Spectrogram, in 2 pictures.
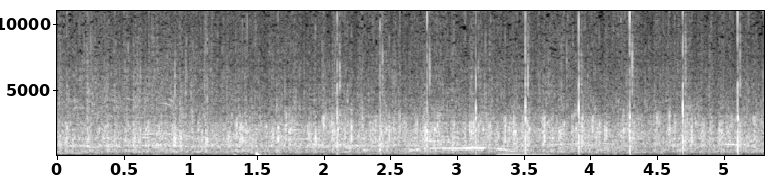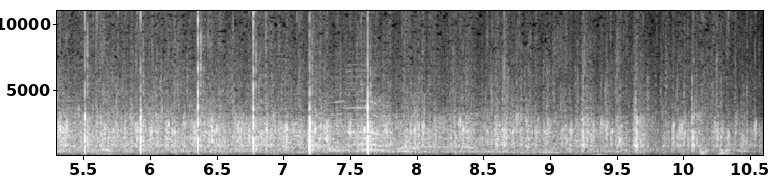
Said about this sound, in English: If you believe that, clap your hands with all of your might.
